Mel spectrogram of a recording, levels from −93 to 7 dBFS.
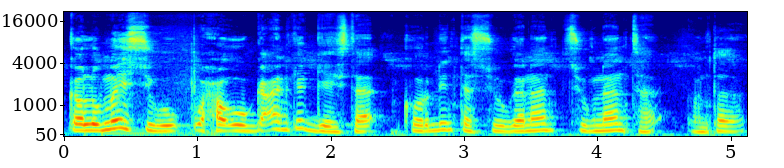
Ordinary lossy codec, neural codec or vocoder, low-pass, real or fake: none; none; none; real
